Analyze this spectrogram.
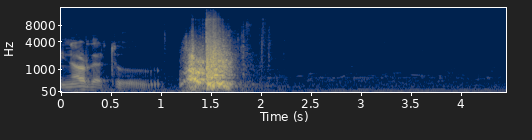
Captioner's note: knife thuds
